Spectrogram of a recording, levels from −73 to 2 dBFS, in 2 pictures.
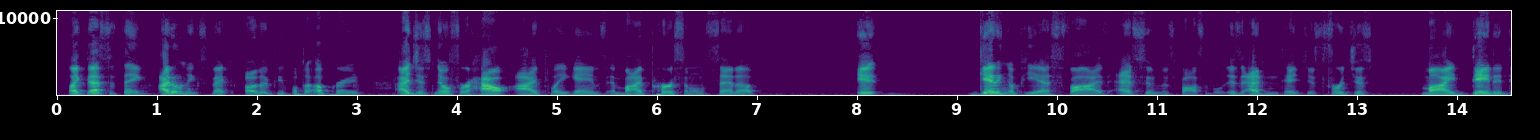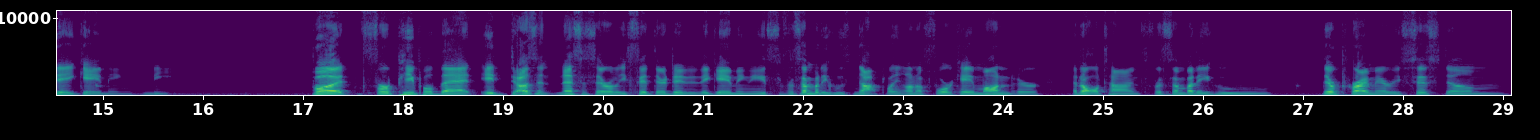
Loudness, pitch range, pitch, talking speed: -28 LUFS, 130-160 Hz, 145 Hz, 140 wpm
